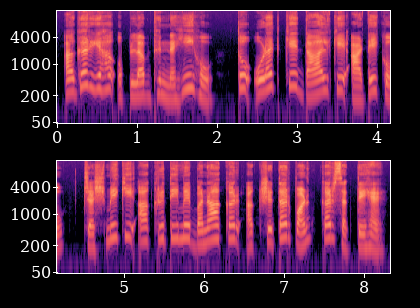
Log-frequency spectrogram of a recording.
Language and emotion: Hindi, neutral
